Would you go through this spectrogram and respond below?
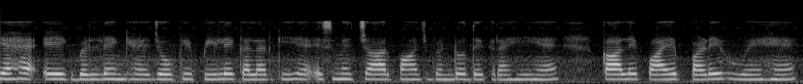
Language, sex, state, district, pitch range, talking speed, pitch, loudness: Hindi, female, Bihar, Muzaffarpur, 230-245 Hz, 155 wpm, 235 Hz, -23 LUFS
